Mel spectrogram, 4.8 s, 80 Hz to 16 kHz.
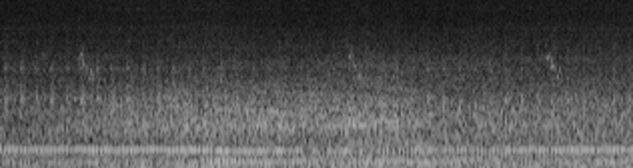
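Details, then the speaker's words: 2001 Toyota Highlander 2.4 L, jump-started after battery died with the battery light on, check engine light on: steady idle with irregular light knocking about four per second over engine hum; knock present, cause unconfirmed. "okay so now we can start the engine man this engine is knocking so check engine light is on"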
